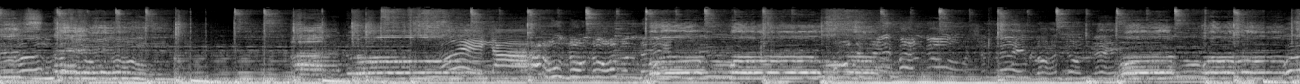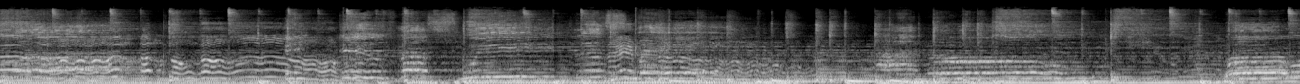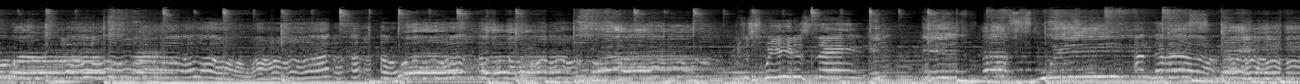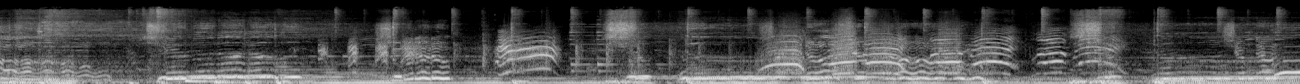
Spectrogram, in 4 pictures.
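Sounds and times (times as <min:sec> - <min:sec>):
male vocal group singing: 0:00.0 - 0:44.2, 0:45.0 - 0:52.0
band accompaniment with drums: 0:00.0 - 0:52.0
instrumental backing with low bass: 0:00.0 - 0:52.0.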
